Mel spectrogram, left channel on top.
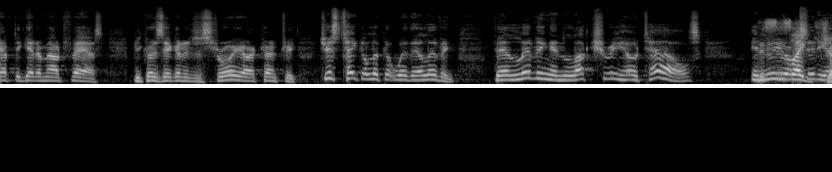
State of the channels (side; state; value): right; silent; 60 dB below the other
